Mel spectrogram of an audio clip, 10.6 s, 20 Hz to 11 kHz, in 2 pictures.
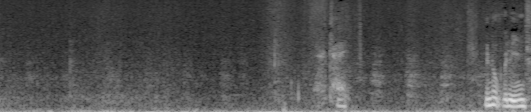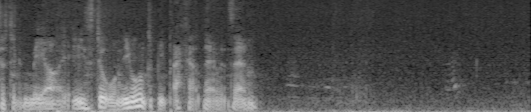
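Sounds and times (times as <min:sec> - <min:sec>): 
dog's rustling burst of movement: 0:00.0 - 0:06.3, 0:08.0 - 0:09.4
German Shepherd panting in a room: 0:00.0 - 0:06.8
speech: 0:04.9 - 0:08.0.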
